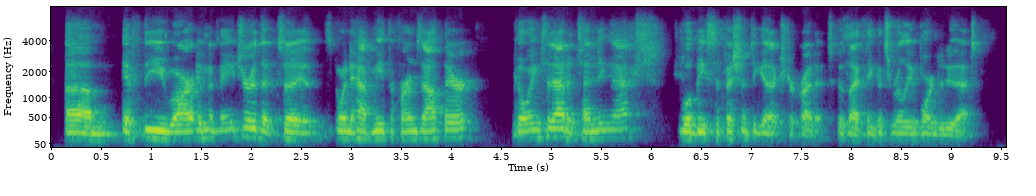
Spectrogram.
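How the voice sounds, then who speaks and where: A man at medium pitch with ordinary pitch variation and a fairly quick pace. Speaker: university professor. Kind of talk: lecture. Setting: classroom. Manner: fast; casual, joking.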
